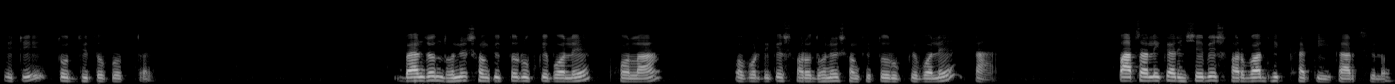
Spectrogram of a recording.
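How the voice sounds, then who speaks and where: A man with a fairly high voice reads exam questions and their answers in a steady, measured cadence. The sound is thin and phone-like, with a dry, close feel and no room around it. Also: no room sound. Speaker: exam prep tutor. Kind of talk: scripted question-and-answer reading.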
